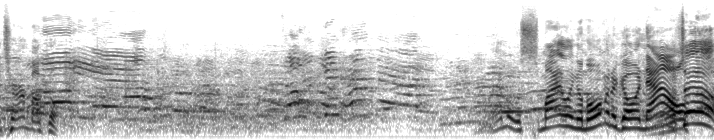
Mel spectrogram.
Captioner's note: crowd chatter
